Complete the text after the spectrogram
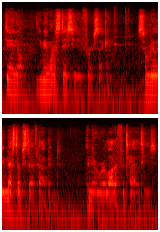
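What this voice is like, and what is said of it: Exaggeratedly serious tone. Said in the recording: “You're putting your serious voice on”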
